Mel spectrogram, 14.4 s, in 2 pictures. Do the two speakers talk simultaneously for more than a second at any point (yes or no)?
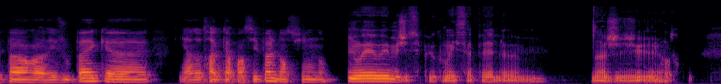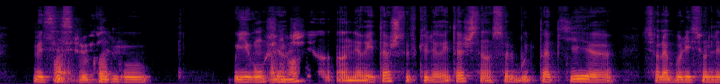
no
